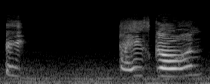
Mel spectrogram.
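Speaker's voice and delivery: high-pitched, anguished delivery; grief-stricken. Acted. Caller tells host his friend is dead, grief-stricken. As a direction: force out the awful news.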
